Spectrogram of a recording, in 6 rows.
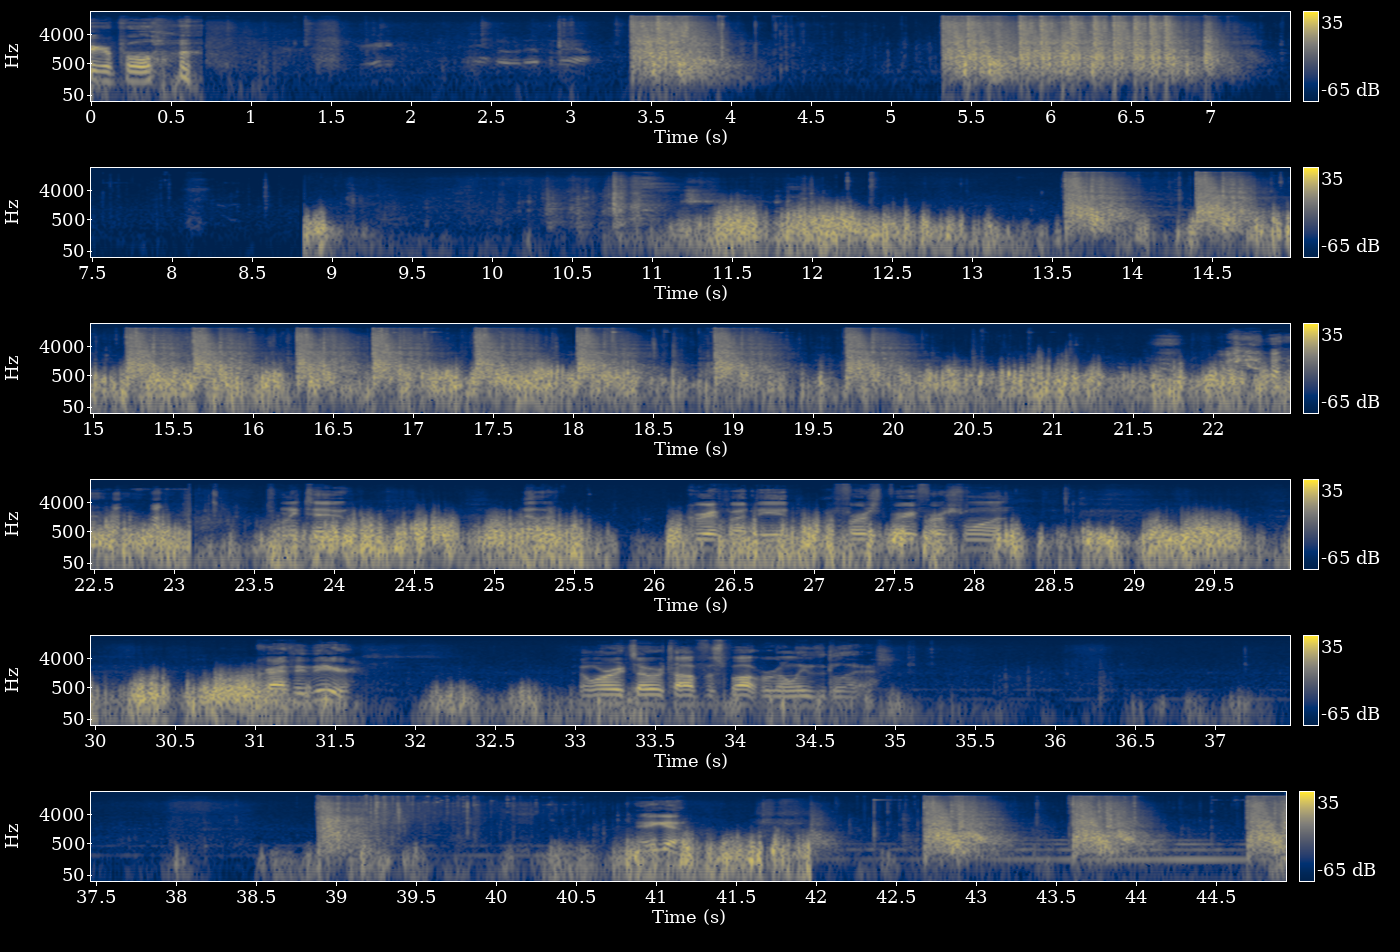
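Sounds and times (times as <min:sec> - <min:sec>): pistol shots: 0:03.4 - 0:04.1, 0:05.3 - 0:07.3, 0:13.6 - 0:20.2, 0:38.9 - 0:39.4, 0:42.0 - 0:44.9.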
